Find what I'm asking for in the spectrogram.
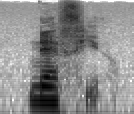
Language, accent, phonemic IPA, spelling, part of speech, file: English, US, /ˈnɛf.ju/, nephew, noun, En-us-nephew.ogg
- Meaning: 1. A son of one's sibling, brother-in-law, or sister-in-law; either a son of one's brother (fraternal nephew) or a son of one's sister (sororal nephew) 2. A son of one's cousin or cousin-in-law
